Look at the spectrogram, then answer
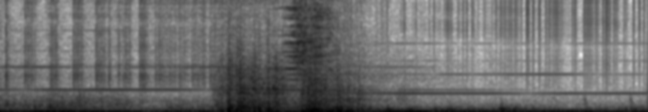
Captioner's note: thunder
